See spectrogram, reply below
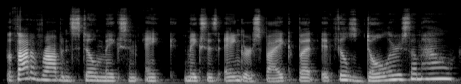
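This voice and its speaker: Lower-pitched woman reading a story. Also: brisk, pushed and bright. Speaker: audiobook narrator of fan fiction. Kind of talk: expressive scripted story narration.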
